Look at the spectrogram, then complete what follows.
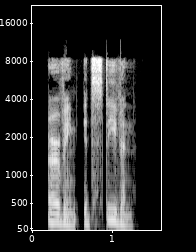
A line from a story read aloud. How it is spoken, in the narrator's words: I replied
